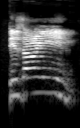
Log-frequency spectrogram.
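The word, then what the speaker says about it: design: बढ़ता वो क्या है जी साइलेंट बिफोर एन कभी भी यान के पहले अगर जी आ जाएगा उसको आप साइलेंट रखेंगे एग्जांपल देखिए फॉरेन ये देखिए जी के पह एन के पहले है साइन जी नहीं बोलेंगे डिजाइन जी नहीं बोलेंगे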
